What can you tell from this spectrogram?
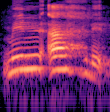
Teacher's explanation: അപ്പോൾ നമ്മളവിടെ നൂൻ സാക്കിനെ വ്യക്തമാക്കിയിട്ട് ഉച്ചരിക്കട്ടോ. ഇദ്ഹാർ ചെയ്തിട്ട് ഉച്ചരിക്കുക.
